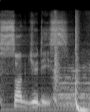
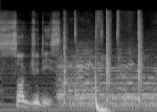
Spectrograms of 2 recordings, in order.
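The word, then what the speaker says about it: sub judice: are using it as subjudice. It's actually subjudice. That is the proper pronunciation of the word. Subjudice. Subjudice is not subjudice. The CE is pronounced like C, like when you want to see.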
